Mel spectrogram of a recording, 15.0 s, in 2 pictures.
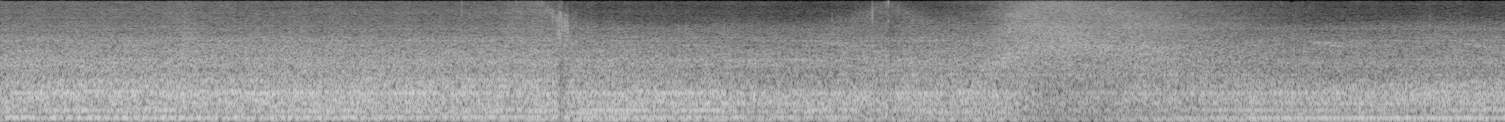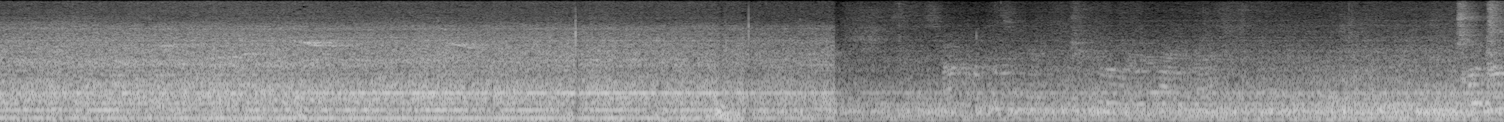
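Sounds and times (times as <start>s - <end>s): diesel railcar engine hum: 0.0s - 15.0s
hissing air burst: 4.2s - 6.4s.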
